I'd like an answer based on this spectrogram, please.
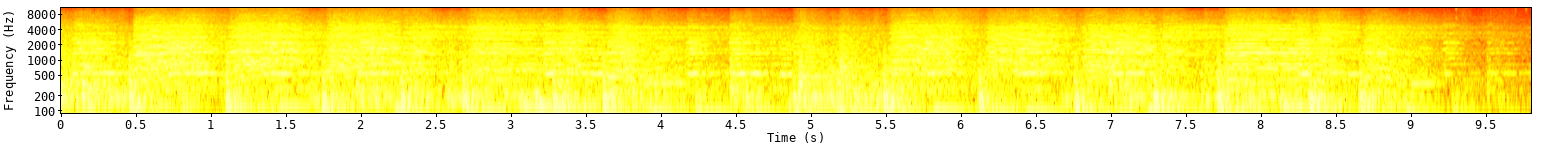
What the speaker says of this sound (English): The trumpets are most prominent in the final portion of the excerpt, which sounds like this.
